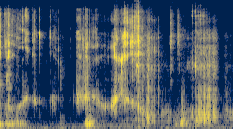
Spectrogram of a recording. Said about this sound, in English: Fucking, I hate that crunch. It's got good crunch, though.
